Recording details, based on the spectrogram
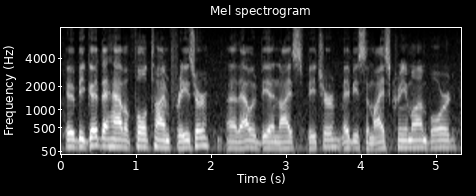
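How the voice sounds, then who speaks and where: A man's voice: medium pitch, fairly even intonation, normal speed. A man giving casual interview answers as an astronaut aboard a space station. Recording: noisy space station downlink.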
